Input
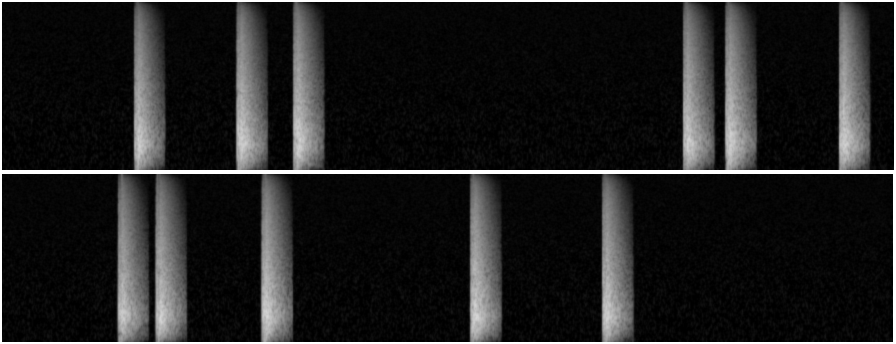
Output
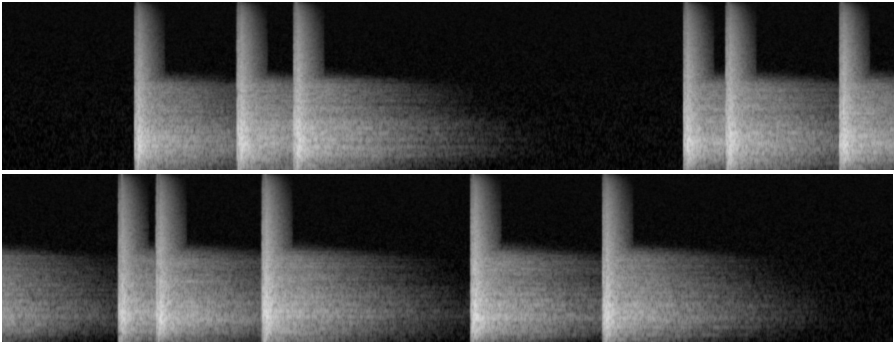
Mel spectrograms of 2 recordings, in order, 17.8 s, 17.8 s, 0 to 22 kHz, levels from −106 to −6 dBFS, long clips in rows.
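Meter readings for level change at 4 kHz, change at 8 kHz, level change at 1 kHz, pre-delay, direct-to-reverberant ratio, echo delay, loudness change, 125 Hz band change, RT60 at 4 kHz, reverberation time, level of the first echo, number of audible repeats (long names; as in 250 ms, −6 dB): +2.0 dB, +2.0 dB, +2.5 dB, 22 ms, 8.0 dB, no echo audible, +1.5 dB, +2.5 dB, 1.9 s, 2.2 s, no echo audible, no echo audible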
